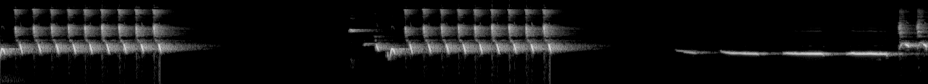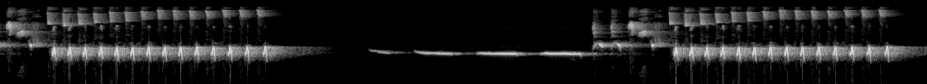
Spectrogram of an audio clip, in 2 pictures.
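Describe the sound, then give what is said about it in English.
A nightingale sings alone, alternating rapid bursts of repeated sharp notes with slow, pure whistled tones that swell into loud, rich trills, separated by brief silent pauses. “So before we get to hearing the piano play the nightingale, let's actually listen to a nightingale.”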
